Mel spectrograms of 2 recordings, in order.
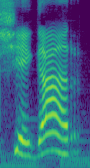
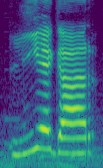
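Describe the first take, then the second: First: The ll sounds like an English sh. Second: The ll sounds like a palatal ly. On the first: "como si fuese C H en tu caso y S H en el nuestro" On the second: "como si fuese L H en tu caso y li para nosotros"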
